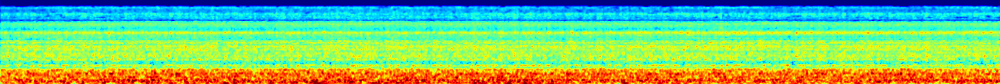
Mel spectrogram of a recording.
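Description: Butane gas torch burning steadily with a blue flame: a continuous, even noise.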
